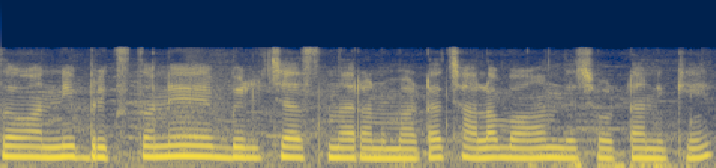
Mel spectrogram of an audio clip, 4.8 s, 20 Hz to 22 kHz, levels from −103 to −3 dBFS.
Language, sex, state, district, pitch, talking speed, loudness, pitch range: Telugu, female, Andhra Pradesh, Krishna, 200 Hz, 100 wpm, -14 LUFS, 195-215 Hz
